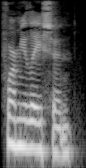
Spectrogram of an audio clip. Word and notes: formulation: British English

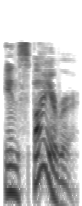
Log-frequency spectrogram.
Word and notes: inspirer: British English

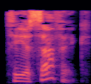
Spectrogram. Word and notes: theosophic: British English

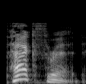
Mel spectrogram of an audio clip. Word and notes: packthread: British English

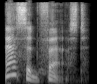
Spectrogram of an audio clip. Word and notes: acid-fast: British English

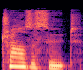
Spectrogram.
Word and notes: trouser suit: British English

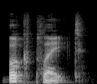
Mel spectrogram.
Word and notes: bookplate: American English

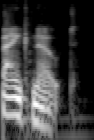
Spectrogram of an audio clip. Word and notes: banknote: American English

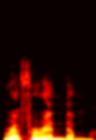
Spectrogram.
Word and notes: referendum: American English

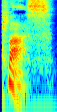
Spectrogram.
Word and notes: plus: British English

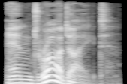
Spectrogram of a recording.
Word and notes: andradite: British English

